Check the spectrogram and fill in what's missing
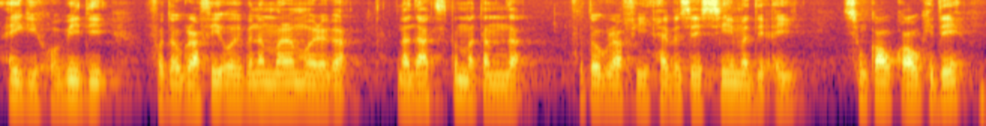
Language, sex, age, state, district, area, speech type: Manipuri, male, 18-30, Manipur, Bishnupur, rural, spontaneous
